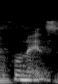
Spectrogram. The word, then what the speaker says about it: resentfulness: In this case, it's going to be a Z sound. Resentfulness.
